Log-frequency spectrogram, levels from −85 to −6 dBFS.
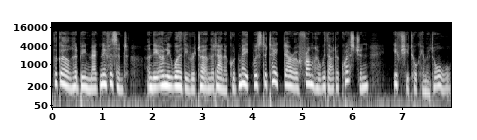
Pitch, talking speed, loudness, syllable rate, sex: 195 Hz, 220 wpm, -17 LUFS, 5.5 syllables/s, female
